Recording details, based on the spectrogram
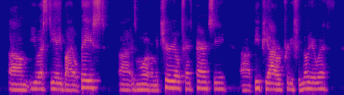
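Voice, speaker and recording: At a fairly quick pace, a man speaks in a fairly high, somewhat breathy voice with fairly even intonation. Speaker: webinar panelist, packaging industry representative. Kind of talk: webinar presentation. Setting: online webinar. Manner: fast; many fillers and repetitions.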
